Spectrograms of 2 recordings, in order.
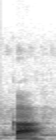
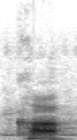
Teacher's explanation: अब वैसे भी आप लॉजिकल जान लीजिए, अल्प प्राण में जैसे आप बोलते हैं का खा, तो का आप जब बोलेंगे तो इसमें आप सांस अंदर को लेंगे, और खा जो है आप बोलेंगे सांस बाहर को लेंगे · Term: महाप्राण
